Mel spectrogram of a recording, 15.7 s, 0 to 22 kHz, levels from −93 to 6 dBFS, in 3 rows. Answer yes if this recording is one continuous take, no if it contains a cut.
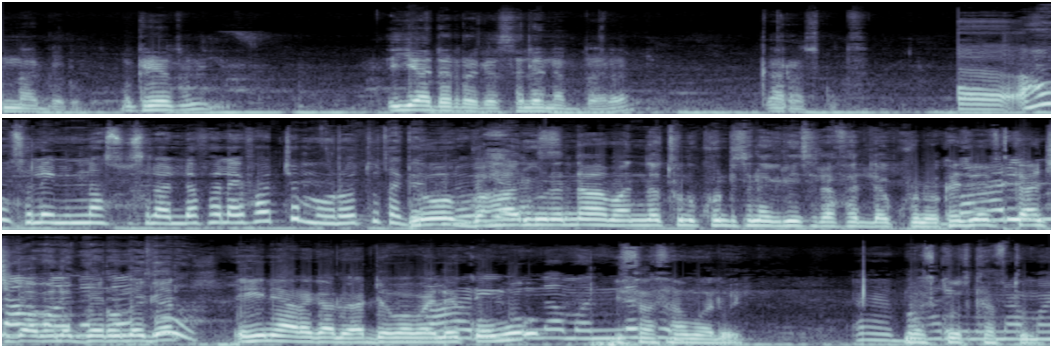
no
